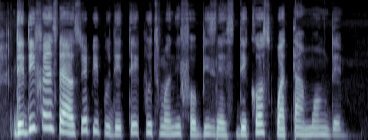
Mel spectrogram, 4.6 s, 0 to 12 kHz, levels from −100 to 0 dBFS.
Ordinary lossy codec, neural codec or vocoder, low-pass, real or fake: none; none; none; real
